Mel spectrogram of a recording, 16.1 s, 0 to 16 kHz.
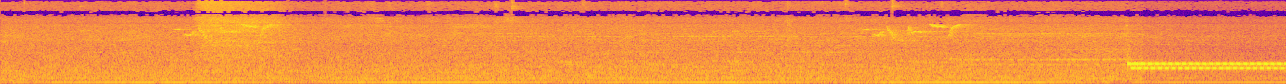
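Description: Steady low hum of an E261 series train standing at the platform with its onboard equipment running, over station noise. About 14 seconds in, the platform departure signal starts: a loud electronic bell ringing on two steady pulsing tones.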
